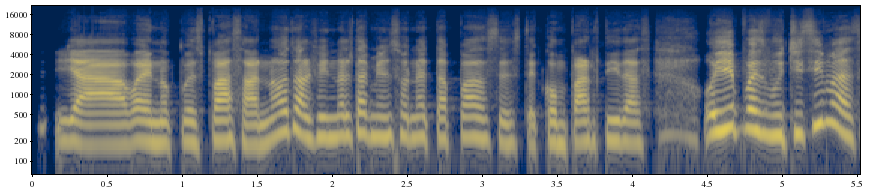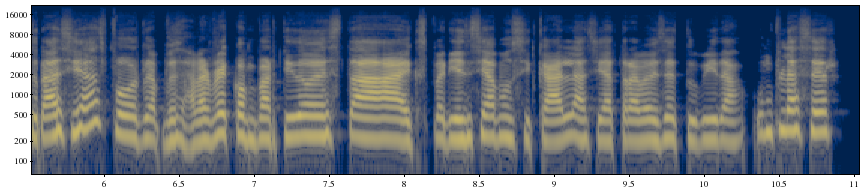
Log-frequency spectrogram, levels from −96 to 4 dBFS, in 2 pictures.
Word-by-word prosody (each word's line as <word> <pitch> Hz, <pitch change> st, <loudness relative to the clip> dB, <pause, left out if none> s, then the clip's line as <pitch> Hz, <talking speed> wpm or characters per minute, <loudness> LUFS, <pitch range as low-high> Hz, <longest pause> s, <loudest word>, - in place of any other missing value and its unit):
Ya, 175 Hz, -3 st, +5 dB
bueno, 190 Hz, -1 st, +2 dB
pues 195 Hz, -3 st, -5 dB
pasa, 205 Hz, -4 st, +3 dB
¿no?, 225 Hz, +9 st, -1 dB
o -, -, +3 dB
sea, 280 Hz, -2 st, +3 dB
al 230 Hz, -, 0 dB
final 230 Hz, +1 st, -1 dB
también 235 Hz, -3 st, 0 dB
son 235 Hz, -1 st, -6 dB
etapas, 220 Hz, -1 st, -3 dB
este, 180 Hz, -2 st, -7 dB
compartidas. 195 Hz, +1 st, -1 dB, 0.3 s
Oye, 280 Hz, +5 st, +7 dB
pues 295 Hz, -2 st, +5 dB
muchísimas 260 Hz, -, +2 dB
gracias 275 Hz, +10 st, -1 dB
por, 230 Hz, -4 st, -4 dB
pues, 205 Hz, +3 st, -6 dB
haberme 210 Hz, +6 st, -1 dB
compartido 230 Hz, +1 st, -3 dB
esta 225 Hz, -2 st, +2 dB
experiencia 215 Hz, +3 st, -4 dB
musical 205 Hz, -1 st, -4 dB
así 210 Hz, -1 st, -6 dB
a 200 Hz, -, -4 dB
través 205 Hz, 0 st, -5 dB
de 220 Hz, -1 st, -5 dB
tu 200 Hz, -, -10 dB
vida. 210 Hz, -1 st, -6 dB
Un 265 Hz, +1 st, -9 dB
placer. 280 Hz, -1 st, -2 dB
220 Hz, 180 wpm, -21 LUFS, 200-245 Hz, 0.3 s, Oye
